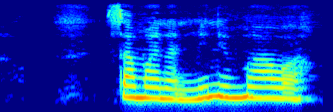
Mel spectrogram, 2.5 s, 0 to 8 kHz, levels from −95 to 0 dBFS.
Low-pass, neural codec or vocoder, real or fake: 7.2 kHz; none; real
